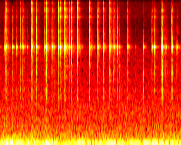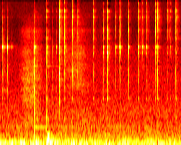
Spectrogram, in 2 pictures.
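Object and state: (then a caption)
Glass filament light bulb. Long fingernails tap fast on the thin, hollow clear glass globe of a lit vintage Edison-style filament bulb mounted in a socket. The result is a quiet stream of sharp, high, glassy clicks that stop dead with no ring, in an uneven rhythm. Around the middle, a brief soft hiss and a faint low thump break the tapping before it resumes.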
